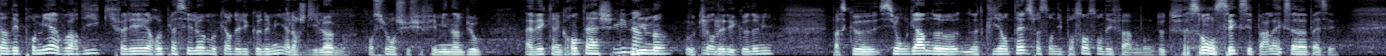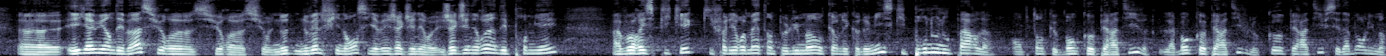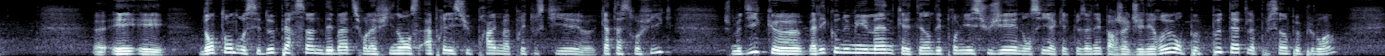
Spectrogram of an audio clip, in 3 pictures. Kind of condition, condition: setting, busy venue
